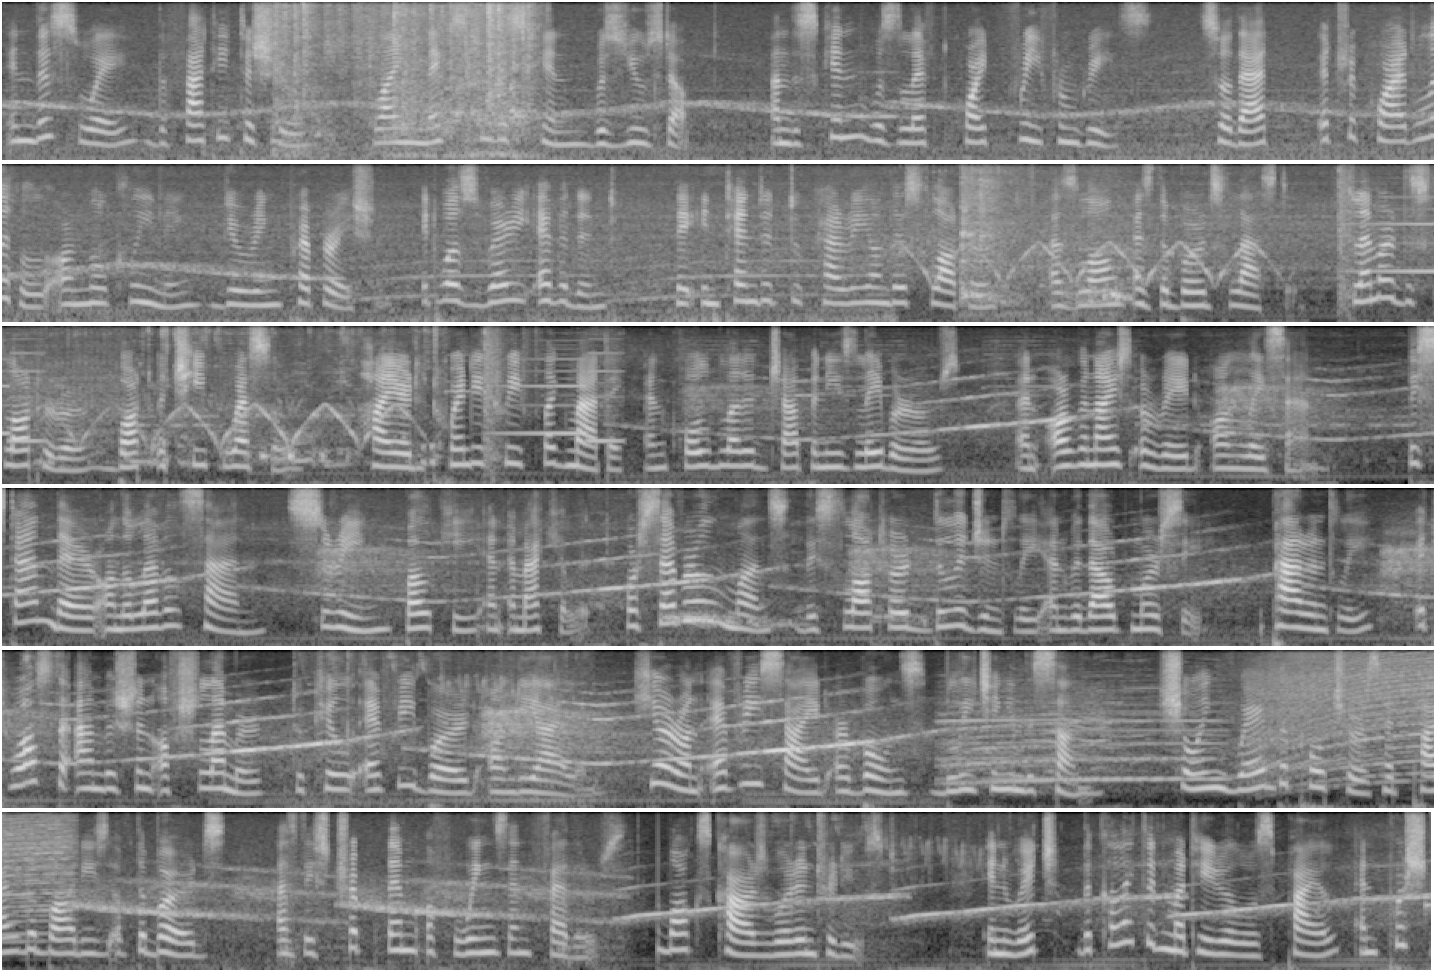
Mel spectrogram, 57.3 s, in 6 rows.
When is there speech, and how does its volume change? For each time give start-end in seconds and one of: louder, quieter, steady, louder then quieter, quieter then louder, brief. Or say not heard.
0.0-57.2 steady.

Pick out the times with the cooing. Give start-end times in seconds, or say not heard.
1.8-3.6, 15.9-17.1, 19.3-22.1, 32.5-35.0, 40.1-42.1, 52.9-54.5.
